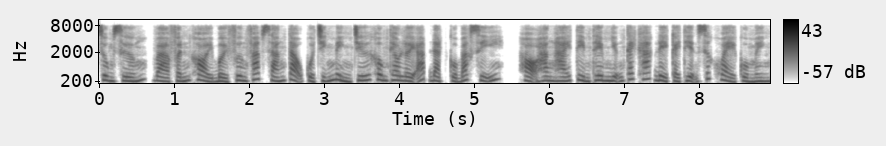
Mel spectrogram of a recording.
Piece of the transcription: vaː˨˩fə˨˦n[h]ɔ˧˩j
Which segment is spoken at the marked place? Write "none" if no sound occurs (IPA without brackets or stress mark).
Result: x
